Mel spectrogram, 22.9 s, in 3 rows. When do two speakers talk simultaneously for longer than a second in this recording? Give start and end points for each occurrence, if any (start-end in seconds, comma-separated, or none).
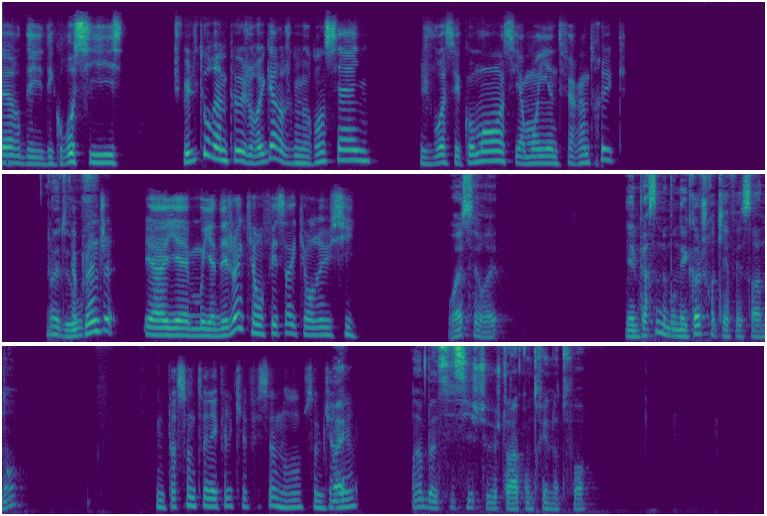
none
